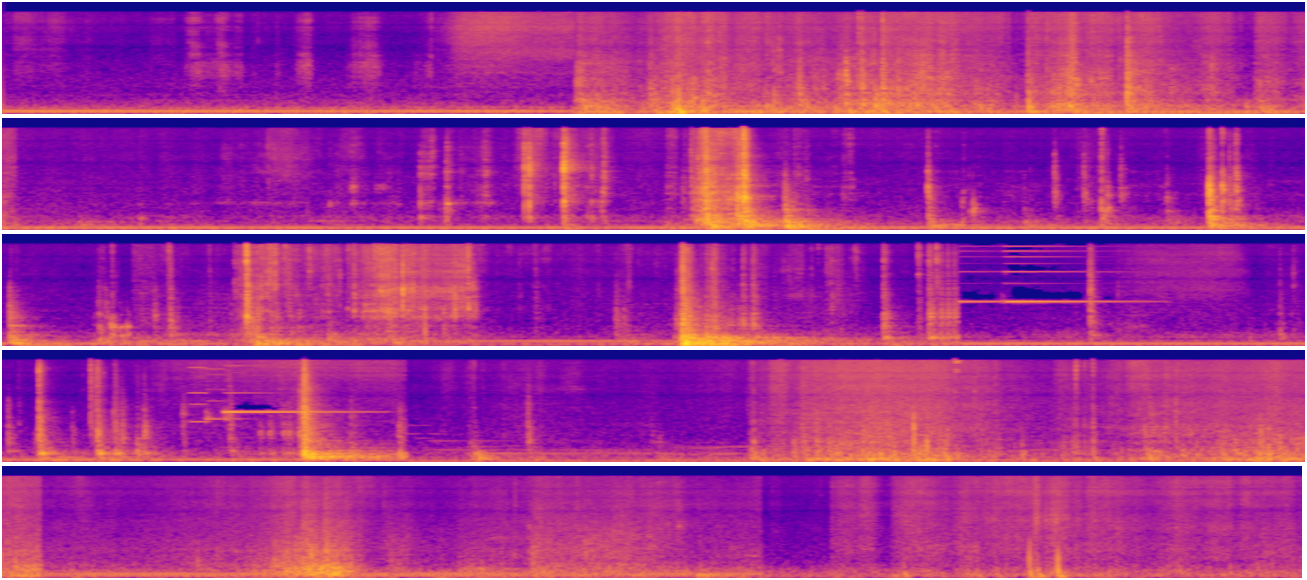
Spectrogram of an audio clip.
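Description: Irregular thumps, knocks and rustling from things being handled and moved, with two short high beeps about two-thirds of the way through.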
